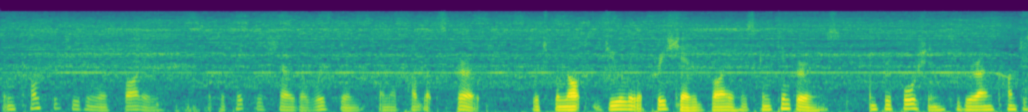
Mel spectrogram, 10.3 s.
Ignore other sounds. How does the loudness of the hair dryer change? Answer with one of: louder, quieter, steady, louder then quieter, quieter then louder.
steady.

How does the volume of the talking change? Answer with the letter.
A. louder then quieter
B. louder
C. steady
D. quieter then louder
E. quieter
B.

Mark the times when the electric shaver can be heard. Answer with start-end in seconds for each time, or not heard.
not heard.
